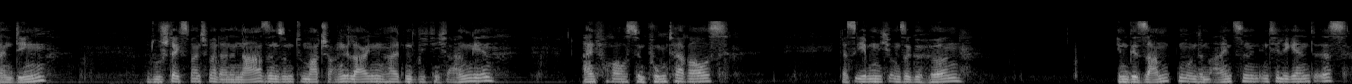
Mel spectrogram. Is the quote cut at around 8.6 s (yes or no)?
no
